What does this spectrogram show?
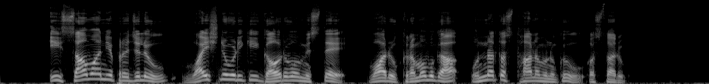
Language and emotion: Telugu, neutral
